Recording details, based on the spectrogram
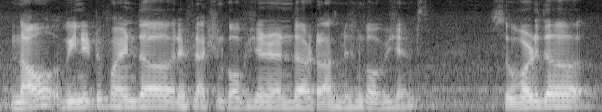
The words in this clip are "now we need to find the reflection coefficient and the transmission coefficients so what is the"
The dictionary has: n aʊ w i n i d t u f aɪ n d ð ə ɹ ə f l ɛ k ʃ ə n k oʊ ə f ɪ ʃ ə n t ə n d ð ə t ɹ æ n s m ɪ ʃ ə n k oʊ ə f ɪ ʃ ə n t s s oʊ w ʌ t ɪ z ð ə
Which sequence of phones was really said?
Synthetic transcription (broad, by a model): n aʊ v i n i d t u f aɪ n d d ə ɹ ə f l ɛ k ʃ ə n k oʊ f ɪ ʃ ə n ə n d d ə t ɹ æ n s m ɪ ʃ ə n k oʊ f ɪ ʃ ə n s s oʊ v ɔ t ɪ z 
